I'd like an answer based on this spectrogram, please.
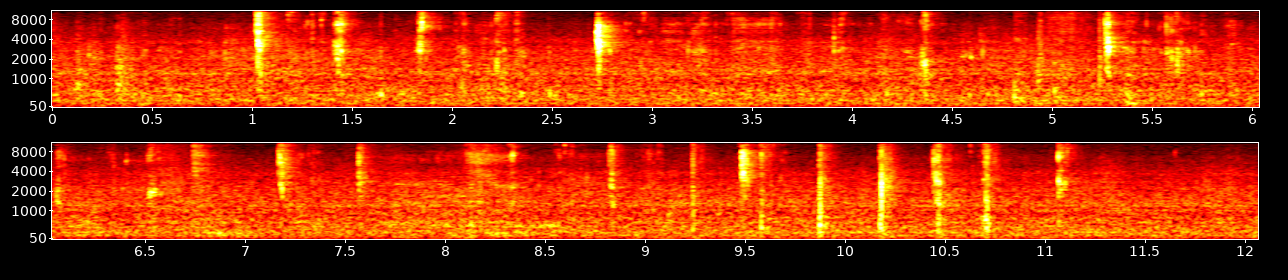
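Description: A person chewing a mouthful of shrimp sushi close to the microphone: scattered wet mouth clicks and smacks, irregular and sharp, over a low steady hiss.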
